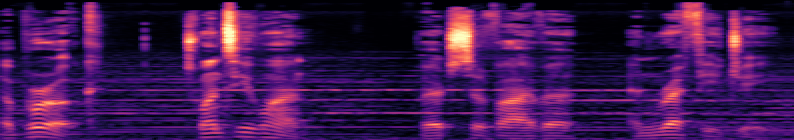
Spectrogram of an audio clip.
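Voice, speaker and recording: A man doing a grave young soldier, very deep. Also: animated, unhurried, heavily acted. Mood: formal. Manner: formal, stating rank. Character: young male soldier, twenty-one, grave. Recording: music bed underneath.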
